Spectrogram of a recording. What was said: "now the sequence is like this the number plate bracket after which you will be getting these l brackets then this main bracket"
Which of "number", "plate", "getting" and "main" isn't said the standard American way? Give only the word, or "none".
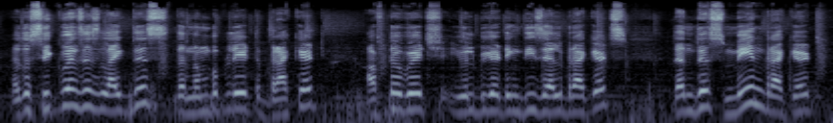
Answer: none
